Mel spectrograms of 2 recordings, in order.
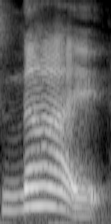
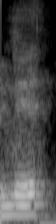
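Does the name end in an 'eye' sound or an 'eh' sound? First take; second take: eye; eh. First: The name ends with an 'eye' vowel sound. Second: The name ends with a short 'eh' vowel sound. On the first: The speaker calls it right. "it's Nye" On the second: The speaker calls it wrong. "they'd do the "neh" sound instead"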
